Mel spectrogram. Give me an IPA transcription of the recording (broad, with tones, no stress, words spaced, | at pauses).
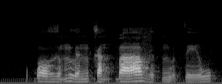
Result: ɓɔ˧ɣə̰˧˥mlə˨˦n ka̰˧˨nɓaː˨˦ və˨˩t̚nṵ˧˨ə̯ t̪e˨˦w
